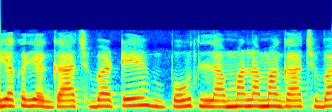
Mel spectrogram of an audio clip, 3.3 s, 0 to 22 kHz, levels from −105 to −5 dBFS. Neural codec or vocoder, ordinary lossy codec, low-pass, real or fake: none; MP3, 48 kbps; 7.2 kHz; real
